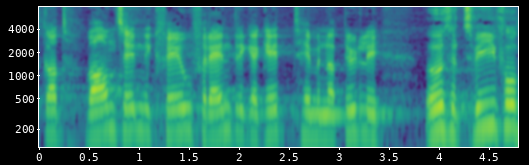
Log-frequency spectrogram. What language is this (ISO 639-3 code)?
gsw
